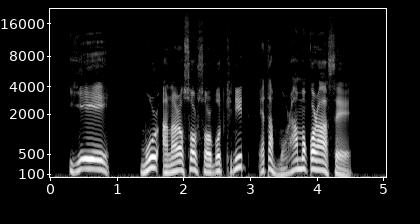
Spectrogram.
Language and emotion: Assamese, disgusted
